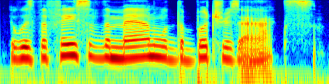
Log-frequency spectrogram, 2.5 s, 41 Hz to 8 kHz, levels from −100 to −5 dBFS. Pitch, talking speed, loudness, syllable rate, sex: 210 Hz, 265 wpm, -16 LUFS, 5.8 syllables/s, female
